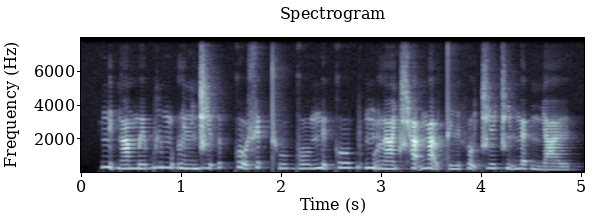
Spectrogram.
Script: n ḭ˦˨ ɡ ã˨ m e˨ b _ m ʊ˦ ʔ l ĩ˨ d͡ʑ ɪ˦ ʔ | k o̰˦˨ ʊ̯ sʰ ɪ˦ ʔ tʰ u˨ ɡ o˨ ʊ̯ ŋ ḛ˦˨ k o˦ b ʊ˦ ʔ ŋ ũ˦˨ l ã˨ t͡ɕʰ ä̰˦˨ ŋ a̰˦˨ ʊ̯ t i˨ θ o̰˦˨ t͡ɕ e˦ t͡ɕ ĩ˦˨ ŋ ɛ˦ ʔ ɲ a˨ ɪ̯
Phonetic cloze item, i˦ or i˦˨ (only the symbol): i˦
